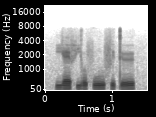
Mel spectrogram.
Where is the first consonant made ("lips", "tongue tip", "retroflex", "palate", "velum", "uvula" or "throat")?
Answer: palate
